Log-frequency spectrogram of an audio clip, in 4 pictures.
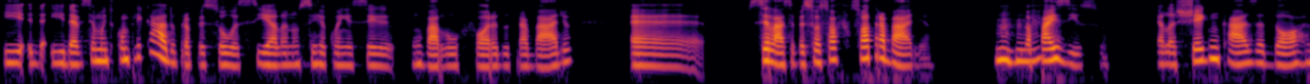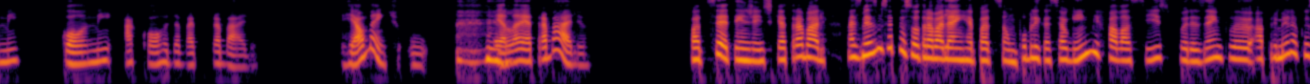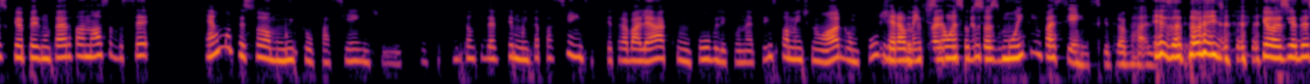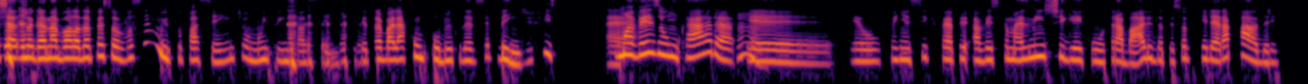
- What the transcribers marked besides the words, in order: chuckle; laugh; tapping; laugh
- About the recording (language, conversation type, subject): Portuguese, advice, Como posso reconhecer meu valor além do trabalho?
